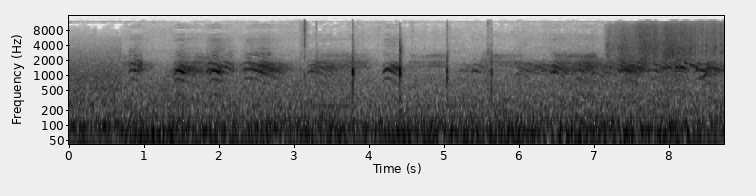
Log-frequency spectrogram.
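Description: Crows cawing, many short arched calls overlapping, with a few sharp ticks in the middle and a hiss coming up near the end.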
